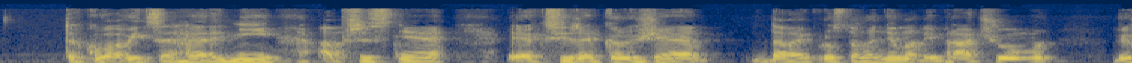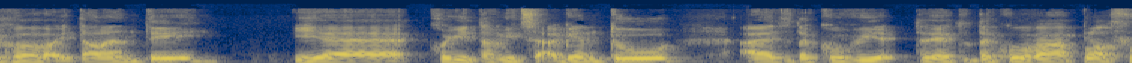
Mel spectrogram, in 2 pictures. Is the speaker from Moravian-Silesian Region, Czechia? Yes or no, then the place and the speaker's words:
yes; Ostrava, Moravian-Silesian Region, Czechia; moved away as an adult; Dá se říct, že já jsem vlastně celý život byl v Ostravě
